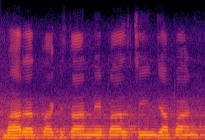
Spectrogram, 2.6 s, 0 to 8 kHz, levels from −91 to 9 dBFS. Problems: constant background noise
